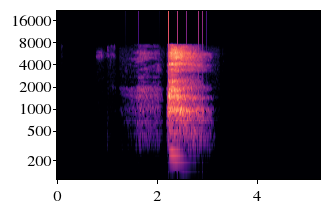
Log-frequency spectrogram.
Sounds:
Sigh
